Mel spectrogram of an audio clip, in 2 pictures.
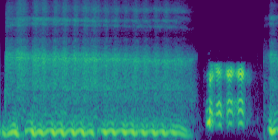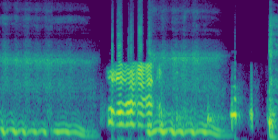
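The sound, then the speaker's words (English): Voices imitate a goat with a machine gun shooting into the air, alternating between wavering goat bleats and rapid staccato machine-gun bursts, loud with brief pauses between sounds. “It's just a goat with a machine gun.”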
